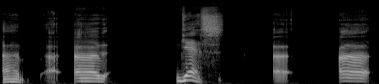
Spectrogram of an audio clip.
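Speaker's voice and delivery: halting, bewildered uhs; flustered stammer. A narrator's reading. Arthur confirming his name to the alien, flustered. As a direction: stumble helplessly around a yes.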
